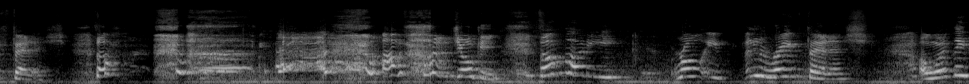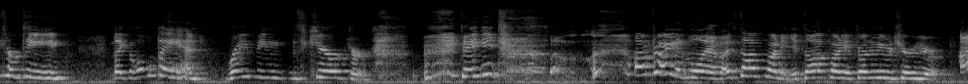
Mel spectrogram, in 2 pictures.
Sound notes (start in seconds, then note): 1.0 laughs; 14.8 laughs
